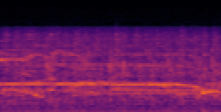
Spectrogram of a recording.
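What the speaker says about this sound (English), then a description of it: "all receiving big ovations from this partisan crowd" Partisan crowd at a high school football game giving an ovation, a sustained roar of cheering and clapping heard from a distance over a brief stretch.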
